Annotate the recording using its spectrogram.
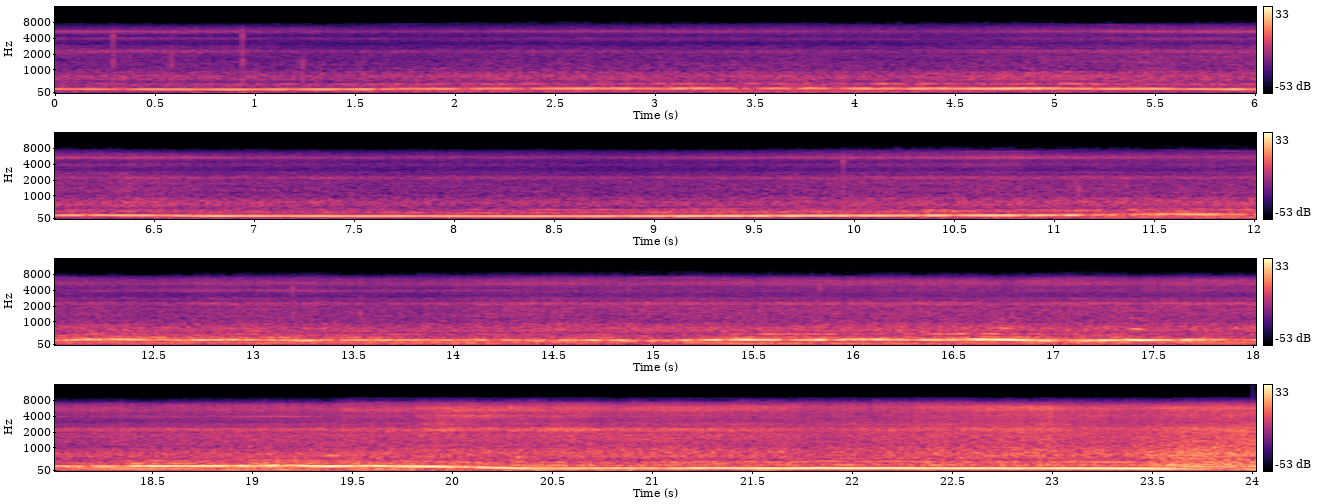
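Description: A turbocharged four-cylinder pickup truck engine drones under load, rising and falling in pitch.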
